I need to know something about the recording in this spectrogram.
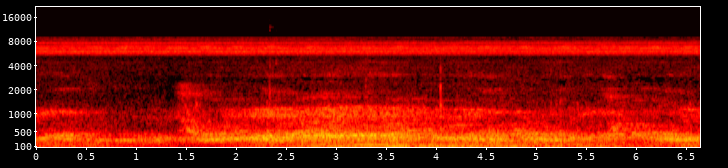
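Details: Howler monkeys calling in the Ecuadorian Amazon rainforest, heard from a canoe: a low, rolling roar rises, then eases, with overlapping moaning voices and a steady high-pitched insect hum throughout.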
